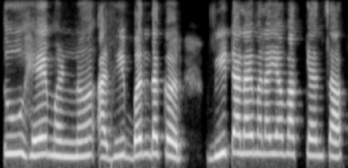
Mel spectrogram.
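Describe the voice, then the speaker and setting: A woman's voice: sits high, steady tone, measured pace, no room sound, lo-fi sound. A woman reading out an exasperated scolding young woman.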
